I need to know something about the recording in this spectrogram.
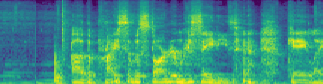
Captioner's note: chuckles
